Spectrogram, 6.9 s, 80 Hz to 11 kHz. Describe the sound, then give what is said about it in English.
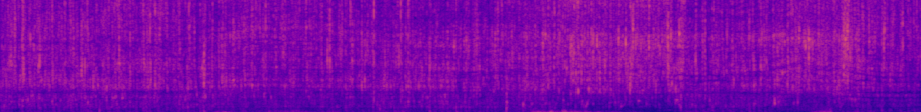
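Water trickles steadily from a mountain spring on steep ground in dense conifer forest, bubbling out at a constant 6 or 7 degrees Celsius; a continuous babble with a few louder gurgling surges, heard alone with no voices. “And now, lo and behold, here's a spring.”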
